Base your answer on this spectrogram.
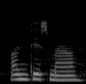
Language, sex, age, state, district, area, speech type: Nepali, female, 30-45, West Bengal, Kalimpong, rural, spontaneous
